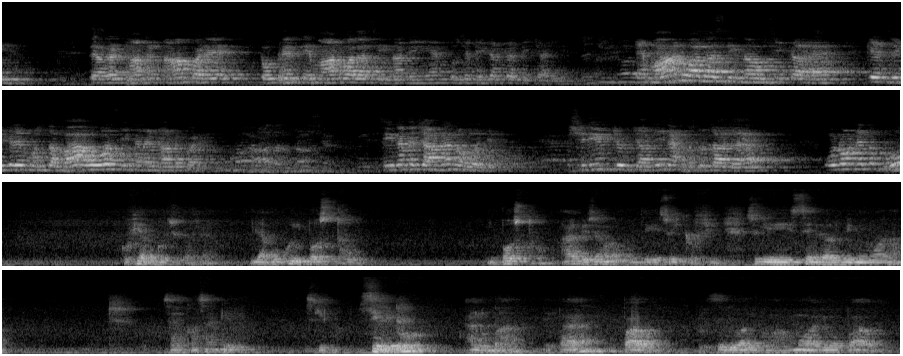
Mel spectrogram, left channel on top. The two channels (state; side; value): different; both; correlation 0.00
